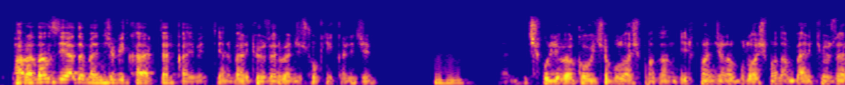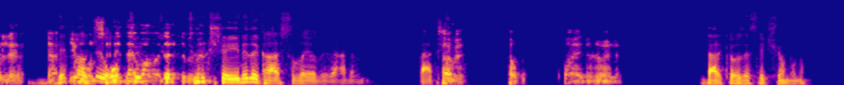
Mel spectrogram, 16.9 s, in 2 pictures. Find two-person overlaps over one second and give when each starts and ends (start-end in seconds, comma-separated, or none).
9.0-10.6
